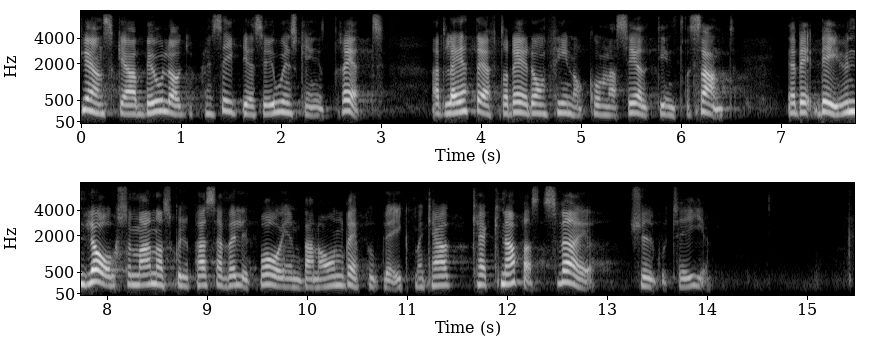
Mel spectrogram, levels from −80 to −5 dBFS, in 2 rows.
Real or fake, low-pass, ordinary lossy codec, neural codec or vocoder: fake; 7.2 kHz; none; codec, 16 kHz, 2 kbps, FunCodec, trained on Chinese and English, 25 frames a second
